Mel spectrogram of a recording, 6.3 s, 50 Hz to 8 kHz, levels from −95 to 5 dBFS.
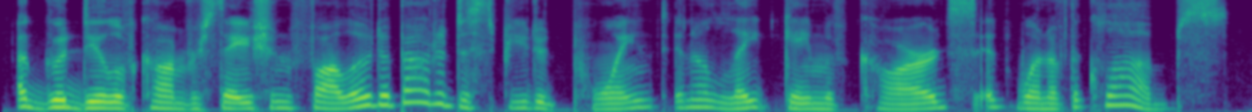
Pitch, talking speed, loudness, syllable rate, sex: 165 Hz, 200 wpm, -19 LUFS, 5.0 syllables/s, female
